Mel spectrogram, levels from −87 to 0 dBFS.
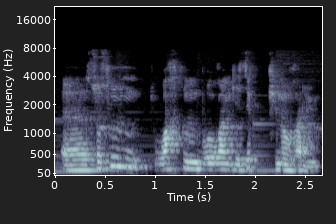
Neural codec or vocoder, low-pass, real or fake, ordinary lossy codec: none; none; real; none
